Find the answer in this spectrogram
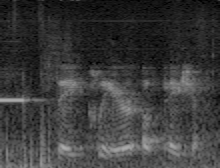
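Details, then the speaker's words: AED demonstration during a CPR and defibrillation lesson, pads applied; a brief tone, then a synthetic voice prompt telling rescuers to stay clear while it analyzes heart rhythm, before it advises a shock. "right okay analyzing heart rhythm so right now we wouldn't want anybody to talk right now it is it's analyzing what the heart is doing"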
